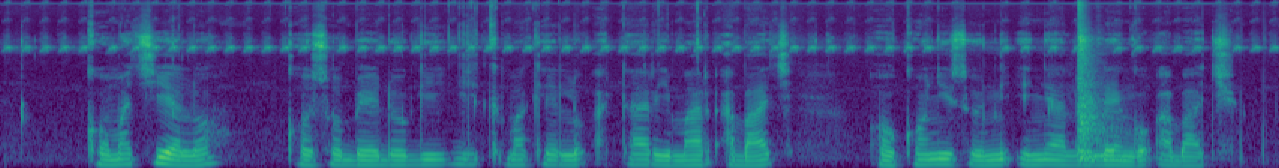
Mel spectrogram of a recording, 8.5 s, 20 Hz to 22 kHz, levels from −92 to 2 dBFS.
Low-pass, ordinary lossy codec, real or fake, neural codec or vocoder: none; none; real; none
